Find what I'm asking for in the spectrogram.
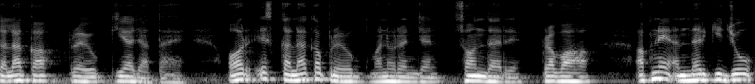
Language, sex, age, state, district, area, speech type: Hindi, male, 45-60, Madhya Pradesh, Bhopal, urban, spontaneous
